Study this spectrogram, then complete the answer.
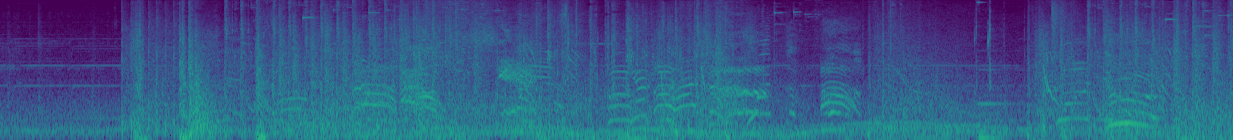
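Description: A pistol fires repeated sharp shots.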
